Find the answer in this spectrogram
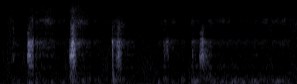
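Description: A dog making faint, short sounds, five in all, about half a second to a second apart.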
